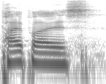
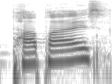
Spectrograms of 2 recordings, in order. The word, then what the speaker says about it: Popeyes: Even though it's technically Popeyes. Correct. But I say it like with eyes.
